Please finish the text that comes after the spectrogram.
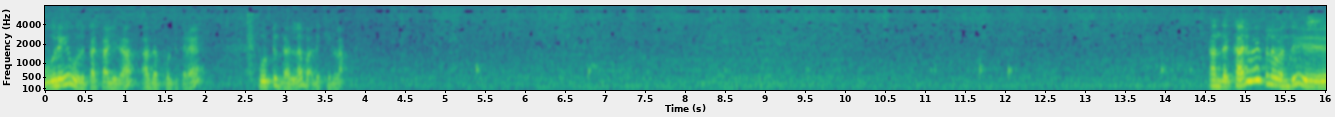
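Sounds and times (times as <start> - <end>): vegetables sizzling in oil: 0.0 - 16.0
spatula tapping pan: 4.3 - 8.4, 9.1 - 15.5.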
